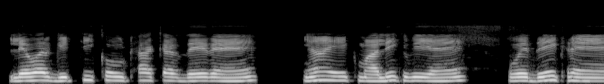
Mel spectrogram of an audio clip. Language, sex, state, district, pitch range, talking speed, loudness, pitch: Hindi, male, Bihar, Supaul, 165-180 Hz, 170 wpm, -15 LUFS, 170 Hz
